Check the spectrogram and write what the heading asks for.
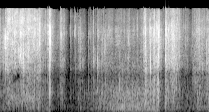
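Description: Christmas wrapping paper torn and pulled off a hardback book, with crinkling and crackling, loudest in the first second and again near the end.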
